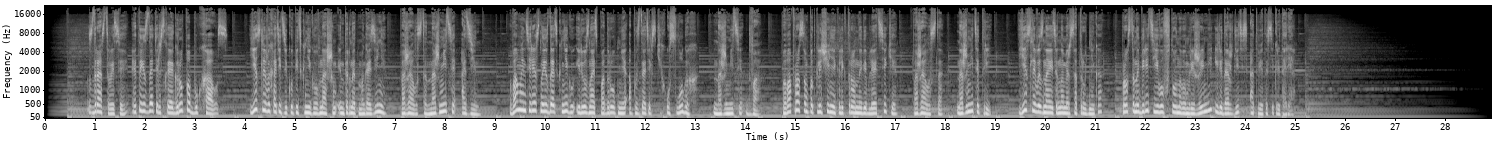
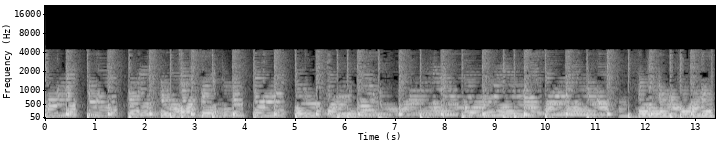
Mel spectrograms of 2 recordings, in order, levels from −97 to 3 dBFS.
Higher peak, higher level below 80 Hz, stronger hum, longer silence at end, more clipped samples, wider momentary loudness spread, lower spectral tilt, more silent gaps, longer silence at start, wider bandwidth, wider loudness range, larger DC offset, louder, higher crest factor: about the same, -2 dBFS vs -2 dBFS; second, -36 dBFS vs -28 dBFS; neither; first, 3.35 s vs 0 s; neither; first, 11 LU vs 5 LU; second, -5 dB/octave vs -11 dB/octave; neither; first, 0.45 s vs 0 s; first, over 20 kHz vs 4.6 kHz; about the same, 3 LU vs 2 LU; neither; first, -16 LUFS vs -19 LUFS; about the same, 14 dB vs 14 dB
